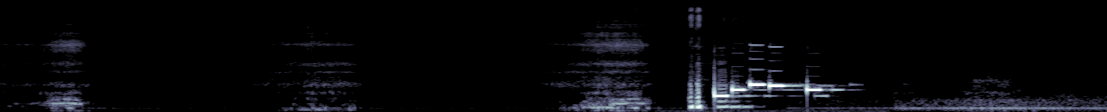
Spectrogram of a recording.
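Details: Three rough snoring breaths a few seconds apart from a sleeping Chinese woman, then a short burst of electronic tune and a steady hum; snoring.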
